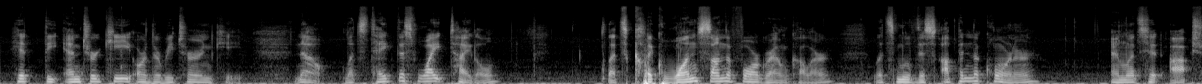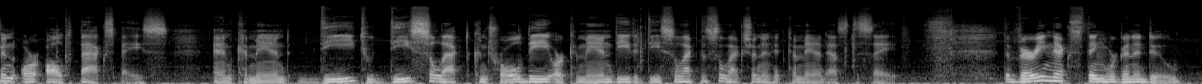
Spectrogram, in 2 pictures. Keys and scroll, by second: 17.8 d, 20.1 super+s.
